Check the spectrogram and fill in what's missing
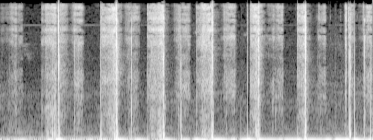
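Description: A white ceramic knife fitted with a clip-on mic cuts and scrapes through a pink kinetic sand disc, cross-hatching it into diamond pieces. Repeated short, crisp rasping strokes each carry a soft low thump and bright, gritty texture, with brief gaps between cuts.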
